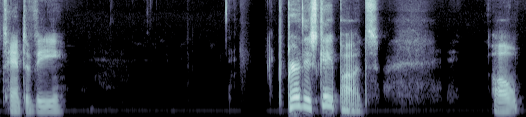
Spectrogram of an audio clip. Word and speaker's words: Tantivy: that's how Pablo said it's supposed to be pronounced Tantivy prepare the escape pods oh here she is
